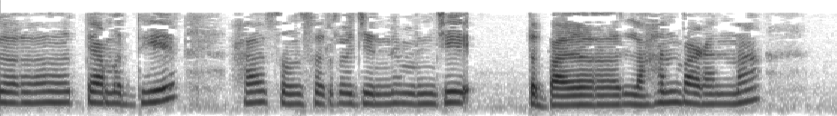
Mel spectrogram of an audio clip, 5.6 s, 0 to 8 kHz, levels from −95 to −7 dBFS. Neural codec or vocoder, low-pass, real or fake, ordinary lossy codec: vocoder, 22.05 kHz, 80 mel bands, HiFi-GAN; 7.2 kHz; fake; MP3, 24 kbps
